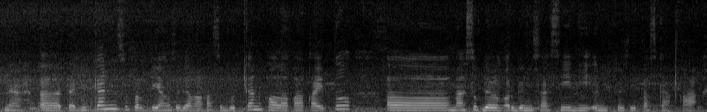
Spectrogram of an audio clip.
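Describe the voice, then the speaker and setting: A woman working as a student interviewer, asking questions hesitantly with many pauses and fillers. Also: fairly high pitch, fairly even intonation, noisy background.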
